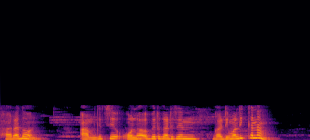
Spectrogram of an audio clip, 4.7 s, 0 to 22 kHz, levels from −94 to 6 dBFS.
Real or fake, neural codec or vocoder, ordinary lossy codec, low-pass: real; none; MP3, 48 kbps; 5.4 kHz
